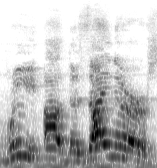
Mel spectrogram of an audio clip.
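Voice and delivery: slow We are, both words clear; careful full form We are; drawn out We are. Shown as a demonstration. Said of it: "باید شما اینها رو حتماً بدونید".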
